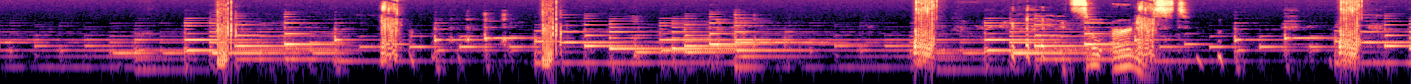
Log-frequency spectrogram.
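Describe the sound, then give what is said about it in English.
Recorded farts arranged into a song, made by a man farting into a microphone held to his butt, with buzzy pitched notes stepping through a melody and sharp percussive pops punctuating the tune, loud, with a brief voice over the music. “In the note that he sent over, he said that is really him farting. He put a microphone up to really? His butthole and farted into the.”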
